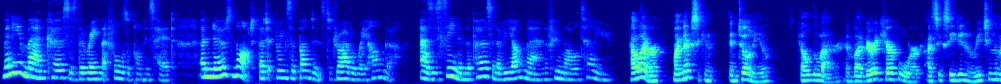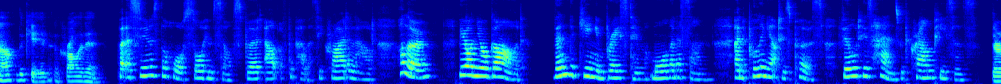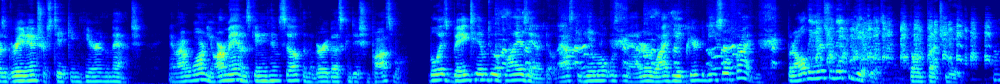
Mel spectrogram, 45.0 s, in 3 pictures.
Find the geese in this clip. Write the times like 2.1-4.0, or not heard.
37.4-44.9.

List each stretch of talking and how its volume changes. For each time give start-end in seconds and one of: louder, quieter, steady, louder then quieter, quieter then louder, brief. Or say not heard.
0.0-44.9 steady.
